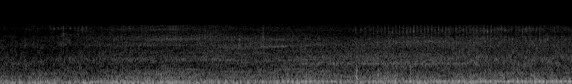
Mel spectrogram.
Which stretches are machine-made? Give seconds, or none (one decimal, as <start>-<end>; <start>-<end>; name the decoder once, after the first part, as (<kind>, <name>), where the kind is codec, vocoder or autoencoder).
0.0-1.0 (codec, HILCodec); 4.4-5.7

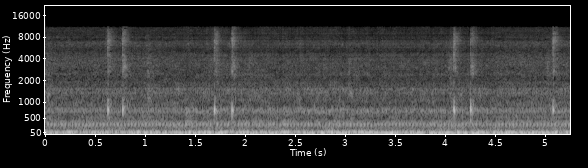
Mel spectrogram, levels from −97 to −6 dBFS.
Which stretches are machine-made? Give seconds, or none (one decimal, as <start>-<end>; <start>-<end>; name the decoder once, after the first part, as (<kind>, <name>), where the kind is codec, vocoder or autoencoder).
1.3-4.5 (codec, HILCodec)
